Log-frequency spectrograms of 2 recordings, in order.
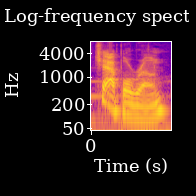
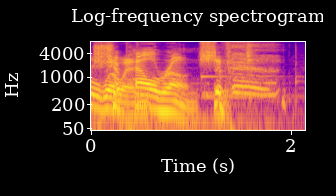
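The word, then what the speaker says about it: Chappell Roan: It's Chapel-roan. Yeah, you got it. Oh, with a ch? Yeah. Okay. It's not Chappelle-roan. Very fancy, but that's not it.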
